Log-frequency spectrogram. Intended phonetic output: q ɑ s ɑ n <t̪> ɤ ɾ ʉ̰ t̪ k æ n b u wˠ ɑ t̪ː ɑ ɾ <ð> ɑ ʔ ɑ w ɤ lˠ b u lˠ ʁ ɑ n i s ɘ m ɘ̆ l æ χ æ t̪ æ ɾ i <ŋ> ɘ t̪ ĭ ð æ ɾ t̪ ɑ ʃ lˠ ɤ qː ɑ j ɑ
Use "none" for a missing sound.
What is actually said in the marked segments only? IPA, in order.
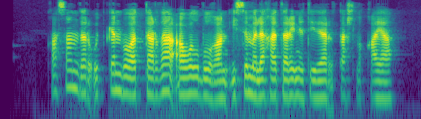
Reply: d̪, ð, n

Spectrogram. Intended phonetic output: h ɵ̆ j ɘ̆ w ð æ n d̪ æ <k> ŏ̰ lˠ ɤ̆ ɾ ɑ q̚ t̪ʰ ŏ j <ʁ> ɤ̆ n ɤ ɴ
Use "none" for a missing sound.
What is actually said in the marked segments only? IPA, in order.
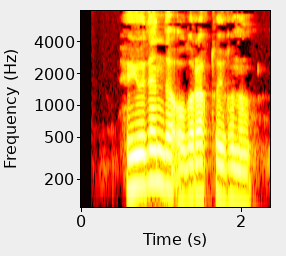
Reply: ʔ, ʁ

